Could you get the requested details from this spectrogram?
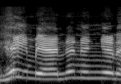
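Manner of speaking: high, loud whiny imitation of a sidekick; a nasal-free but squeaky mock protest; mocking friend voice. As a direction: mimic a whiny sidekick, pitched well up. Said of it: "he starts going like".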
